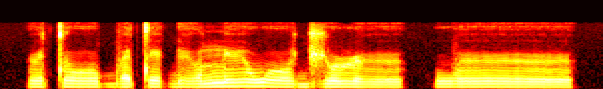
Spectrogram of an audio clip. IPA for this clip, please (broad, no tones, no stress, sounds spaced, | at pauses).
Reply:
ʏ t ʊː b ɛ t e ɠ ɪ ʊ̯ n ɪː w ʊː d͡ʒ u ɭ ʏ | w øː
